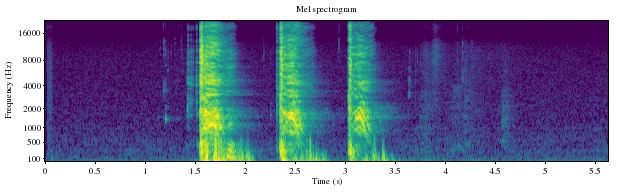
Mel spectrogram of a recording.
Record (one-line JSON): {"three_cough_length": "5.6 s", "three_cough_amplitude": 16110, "three_cough_signal_mean_std_ratio": 0.29, "survey_phase": "beta (2021-08-13 to 2022-03-07)", "age": "18-44", "gender": "Male", "wearing_mask": "No", "symptom_cough_any": true, "symptom_runny_or_blocked_nose": true, "symptom_change_to_sense_of_smell_or_taste": true, "smoker_status": "Current smoker (e-cigarettes or vapes only)", "respiratory_condition_asthma": false, "respiratory_condition_other": false, "recruitment_source": "Test and Trace", "submission_delay": "1 day", "covid_test_result": "Positive", "covid_test_method": "RT-qPCR", "covid_ct_value": 33.9, "covid_ct_gene": "ORF1ab gene"}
